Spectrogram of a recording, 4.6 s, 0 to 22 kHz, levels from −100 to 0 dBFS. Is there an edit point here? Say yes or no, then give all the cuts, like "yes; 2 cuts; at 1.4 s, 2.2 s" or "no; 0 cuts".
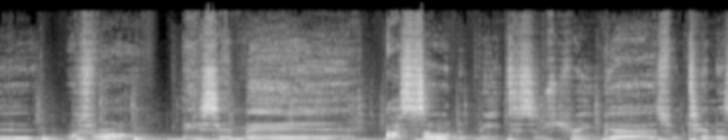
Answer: no; 0 cuts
